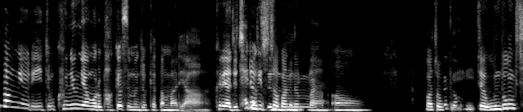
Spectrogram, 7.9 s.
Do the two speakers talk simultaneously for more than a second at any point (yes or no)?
yes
